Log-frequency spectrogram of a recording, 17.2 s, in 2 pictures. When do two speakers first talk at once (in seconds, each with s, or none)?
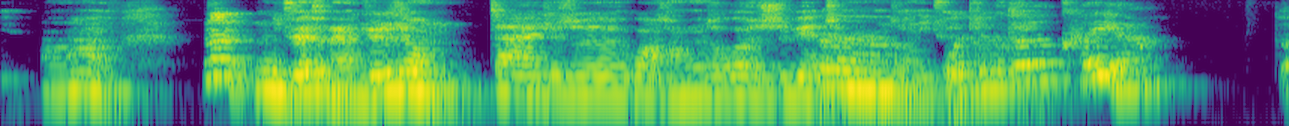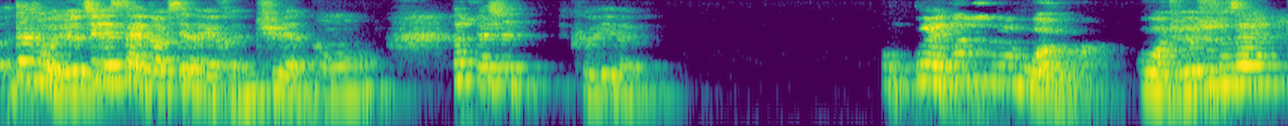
5.4 s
